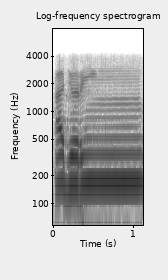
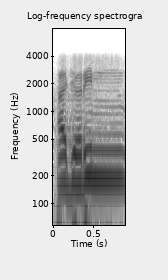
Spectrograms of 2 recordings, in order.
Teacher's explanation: Tanwin bertemu dengan kaf. Ikhfa hakiki, ikhfa tidak jelas, dia tersembunyi. So ajaring, hujung lidah tu tak tergantung dalam tu.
